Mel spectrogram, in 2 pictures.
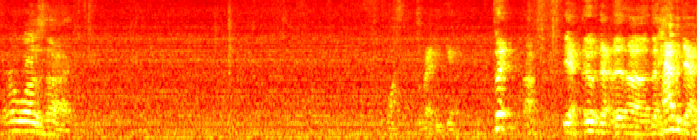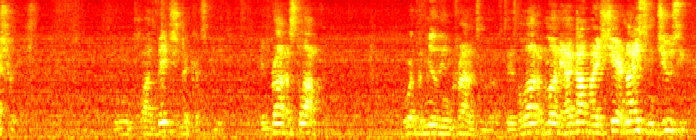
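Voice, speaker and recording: A man acts out a boastful, boozy self-styled outlaw in a stage play reading. His voice sits high for a man, and he rambles on in smug self-justification. It is picked up from far off in an echoey room with clear background noise. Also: expressive, brisk, bright, forceful tone. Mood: smug, rambling. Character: boastful, hard-drinking male Slovak profiteer, self-styled outlaw. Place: indoor staged reading, distant microphone.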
